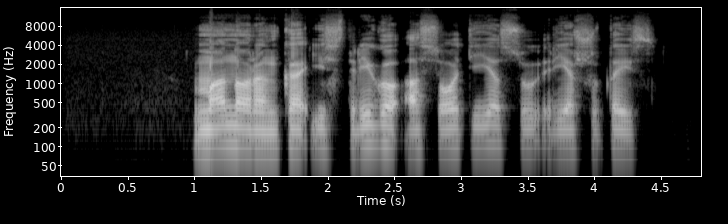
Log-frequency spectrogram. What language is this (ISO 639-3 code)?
lit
